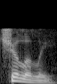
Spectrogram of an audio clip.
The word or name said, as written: chillily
